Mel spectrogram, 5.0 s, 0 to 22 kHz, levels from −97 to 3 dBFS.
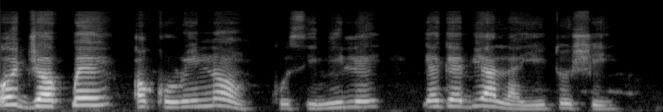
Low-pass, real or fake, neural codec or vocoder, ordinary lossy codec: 14.4 kHz; fake; codec, 44.1 kHz, 7.8 kbps, DAC; none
